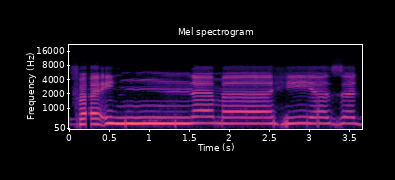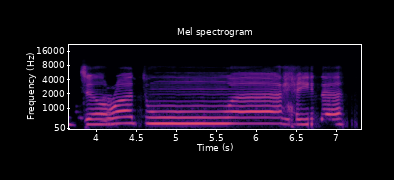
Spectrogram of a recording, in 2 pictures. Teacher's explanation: हिया को नहीं खींचेंगे فإنما हिया जल्दी पढ़ना है فإنما هي زجرة واحدة فإنما هي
